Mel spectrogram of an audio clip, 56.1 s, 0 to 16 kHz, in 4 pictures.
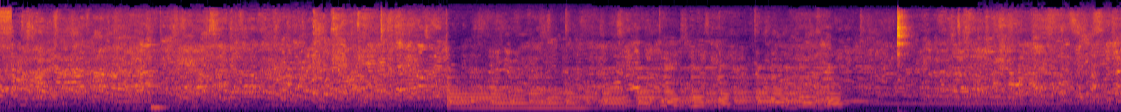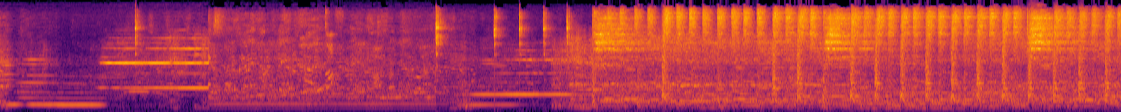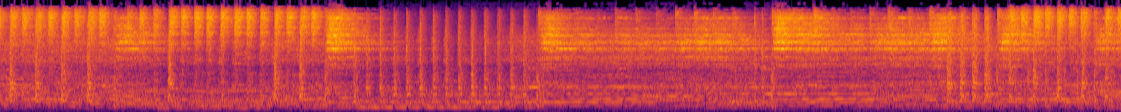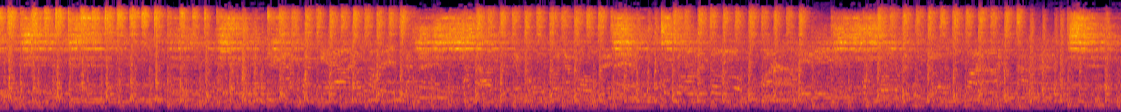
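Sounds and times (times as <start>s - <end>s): guitar: 1.2s - 2.6s, 4.8s - 56.0s
punk band playing live: 1.6s - 2.4s, 5.6s - 56.0s
fast drum kit: 20.2s - 56.0s.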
